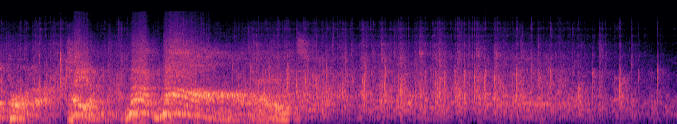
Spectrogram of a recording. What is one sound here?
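A crowd claps in a large echoing hall.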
